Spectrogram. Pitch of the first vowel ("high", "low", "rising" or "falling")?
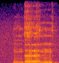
rising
